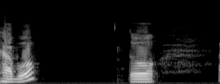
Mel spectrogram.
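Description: A man's voice narrating in Bengali, broken by about a second of dead silence, then one short spoken syllable.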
